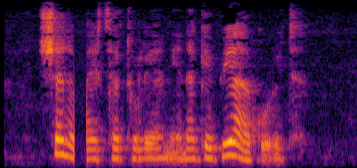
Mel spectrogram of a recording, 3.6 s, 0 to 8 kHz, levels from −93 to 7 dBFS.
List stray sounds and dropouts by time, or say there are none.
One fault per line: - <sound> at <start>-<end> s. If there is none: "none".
- dropout at 0.7-0.9 s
